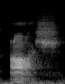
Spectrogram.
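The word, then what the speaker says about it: אש: 1948 website i mean of course they're mispronouncing the word fire it's ash not with the i there it's that it's a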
